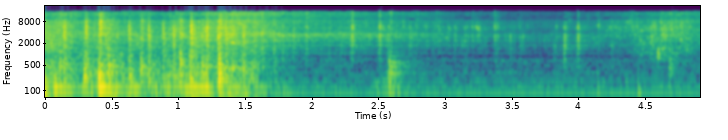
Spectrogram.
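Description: Fish trimmings and vegetables sizzling as they are stirred in a steel stockpot, with scraping and clinks. This stops abruptly about a second and a half in, leaving a few light clinks, and water starts pouring into the pot near the end.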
